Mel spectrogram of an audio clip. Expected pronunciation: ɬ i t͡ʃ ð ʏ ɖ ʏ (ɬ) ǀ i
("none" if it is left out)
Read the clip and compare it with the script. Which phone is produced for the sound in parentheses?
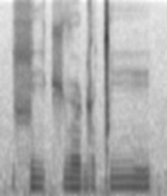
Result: none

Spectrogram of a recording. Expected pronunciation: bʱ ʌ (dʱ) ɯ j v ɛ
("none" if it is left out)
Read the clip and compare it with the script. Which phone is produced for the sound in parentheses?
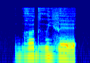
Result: dʱ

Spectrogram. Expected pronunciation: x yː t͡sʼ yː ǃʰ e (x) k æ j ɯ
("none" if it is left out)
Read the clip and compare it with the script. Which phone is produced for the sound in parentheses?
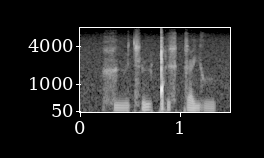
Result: x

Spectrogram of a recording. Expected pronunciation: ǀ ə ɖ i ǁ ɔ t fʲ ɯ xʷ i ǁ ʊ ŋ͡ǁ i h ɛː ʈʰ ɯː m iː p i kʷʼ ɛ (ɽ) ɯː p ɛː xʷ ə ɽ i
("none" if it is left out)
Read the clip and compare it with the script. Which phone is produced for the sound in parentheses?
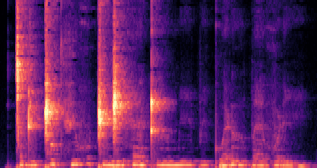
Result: ɽ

